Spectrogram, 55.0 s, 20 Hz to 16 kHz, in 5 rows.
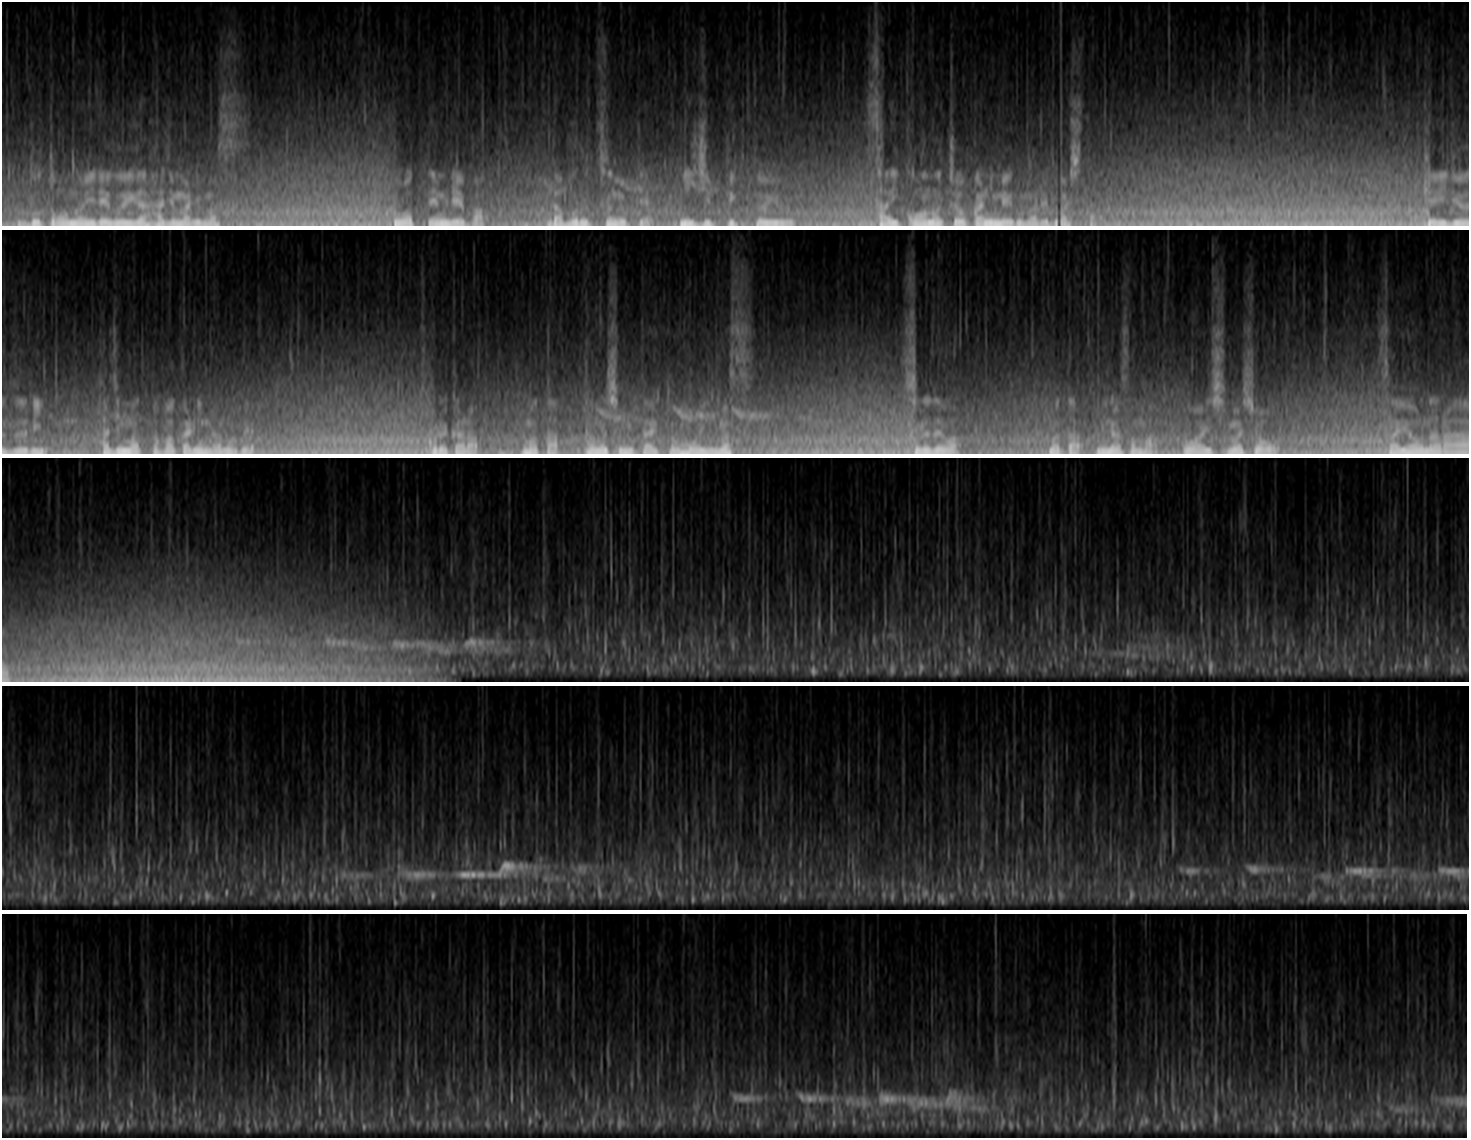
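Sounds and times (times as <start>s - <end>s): stream water flowing: 0.0s - 55.0s
chirping bird calls: 15.4s - 17.4s, 23.6s - 25.7s.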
